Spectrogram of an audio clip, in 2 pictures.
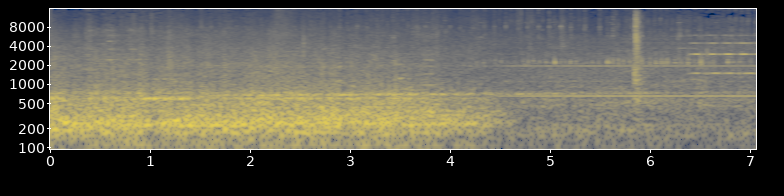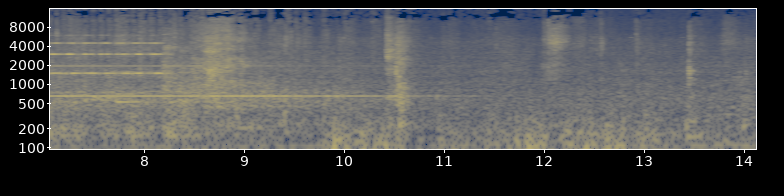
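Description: Train noise: loud running for about four seconds, then dropping away to a lower level with a steady hum. A high tone sounds for about two seconds midway, and a few short knocks follow.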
